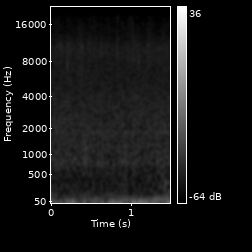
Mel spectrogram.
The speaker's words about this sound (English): Listen to that rain just outside the window.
